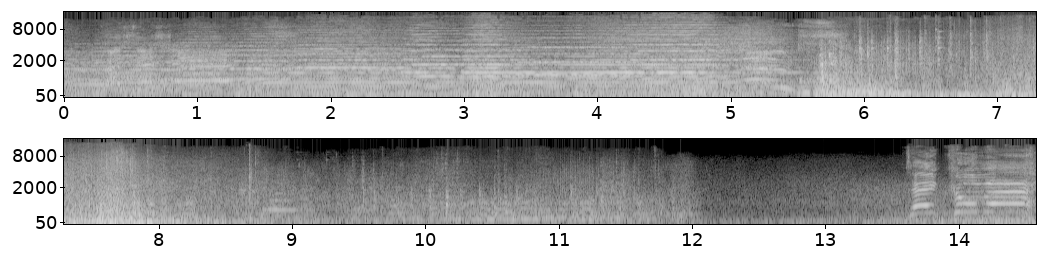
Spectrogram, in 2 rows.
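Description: A volley of gunfire bursts out as a loud, dense crackling roar in the video game Kingdom Come: Deliverance 2, following music and shouting, then fading into scattered noise.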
